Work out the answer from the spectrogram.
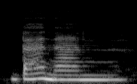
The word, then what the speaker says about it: banane: This is our first French word, and it's called banane. Banane. In French, in English, it's the banana, but in French, it doesn't end with an A sound. So, banane, banane.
